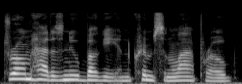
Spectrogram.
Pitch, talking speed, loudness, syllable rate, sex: 190 Hz, 225 wpm, -18 LUFS, 5.7 syllables/s, female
